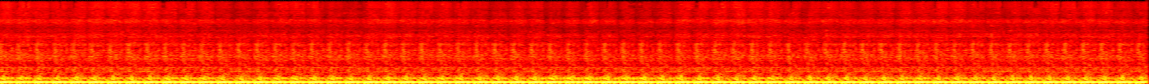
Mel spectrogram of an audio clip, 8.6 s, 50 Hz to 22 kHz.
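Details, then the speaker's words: Ford 6.0 Powerstroke diesel at -2°F, cold start into high idle with partially gelled fuel: steady low drone with uneven, lumpy, missing-like beat; later had no power on the road, cleared after Diesel 911 anti-gel and topping up the tank. "I went for a drive after it warmed up and it had no power and it it sounded really weird and it was almost sound like it was missing turns out the fuel was gelled"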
